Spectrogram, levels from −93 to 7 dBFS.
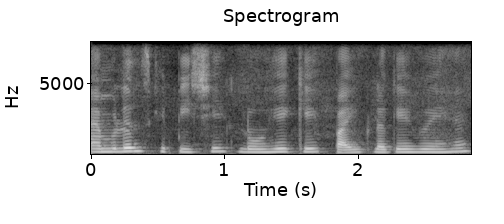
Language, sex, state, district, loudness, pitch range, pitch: Hindi, female, Maharashtra, Washim, -19 LUFS, 200-230 Hz, 215 Hz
